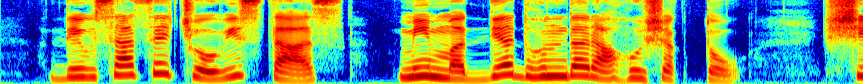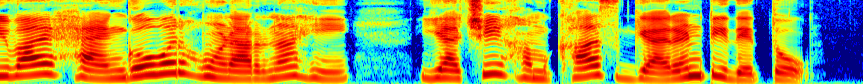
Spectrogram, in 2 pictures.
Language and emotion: Marathi, neutral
